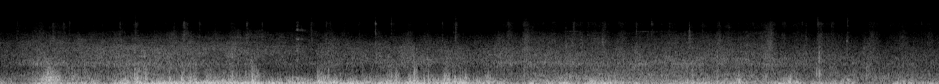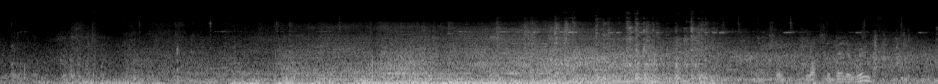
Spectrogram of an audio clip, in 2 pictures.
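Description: Wind buffeting the microphone, with road traffic going by on the street; the traffic is loudest in the last third.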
